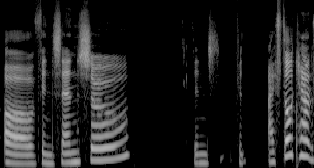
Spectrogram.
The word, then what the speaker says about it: Vincenzo: I hope you enjoyed our reaction to episode 3 and 4 of Vincenzo.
